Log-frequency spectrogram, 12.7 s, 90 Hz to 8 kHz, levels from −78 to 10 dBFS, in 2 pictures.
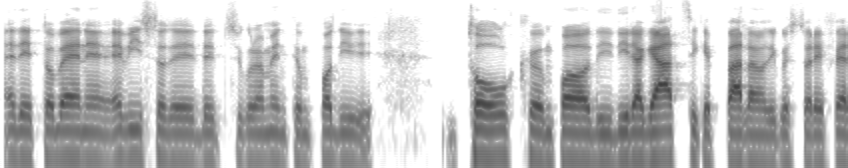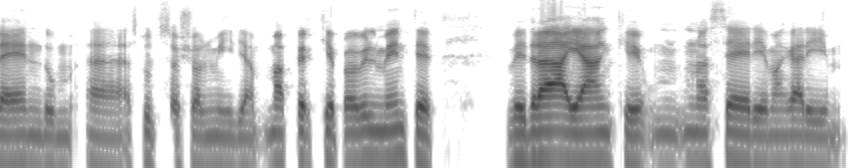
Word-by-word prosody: hai 125 - -5
detto 120 0 -3
bene, 120 -2 0
hai 120 - -1
visto 125 0 -6
de 115 -1 -3
de 115 -2 -7
sicuramente 115 -1 -7
un 110 -2 -9
po' 120 -1 -3
di 115 0 -8 0.7
talk, 125 0 +1
un 115 0 -3
po' 115 -1 +4
di 110 0 -5
di 115 +2 -2
ragazzi 120 +1 +5
che 115 - -5
parlano 115 -1 +3
di 105 - -6
questo 110 0 -6
referendum, 110 -2 -1
uhm, 100 -2 -6
sui - - -9
social 105 -1 -7
media 105 -1 -7
ma 115 -1 -2
perché 120 +1 -2
probabilmente 120 +2 -1 0.5
vedrai 115 +1 +7
anche, 115 -1 +3
mhmm, 110 +1 -12
una 115 -1 -5
serie, 110 -1 0
magari 105 -1 -3
115 Hz, 165 wpm, -23 LUFS, 110-120 Hz, 0.7 s, vedrai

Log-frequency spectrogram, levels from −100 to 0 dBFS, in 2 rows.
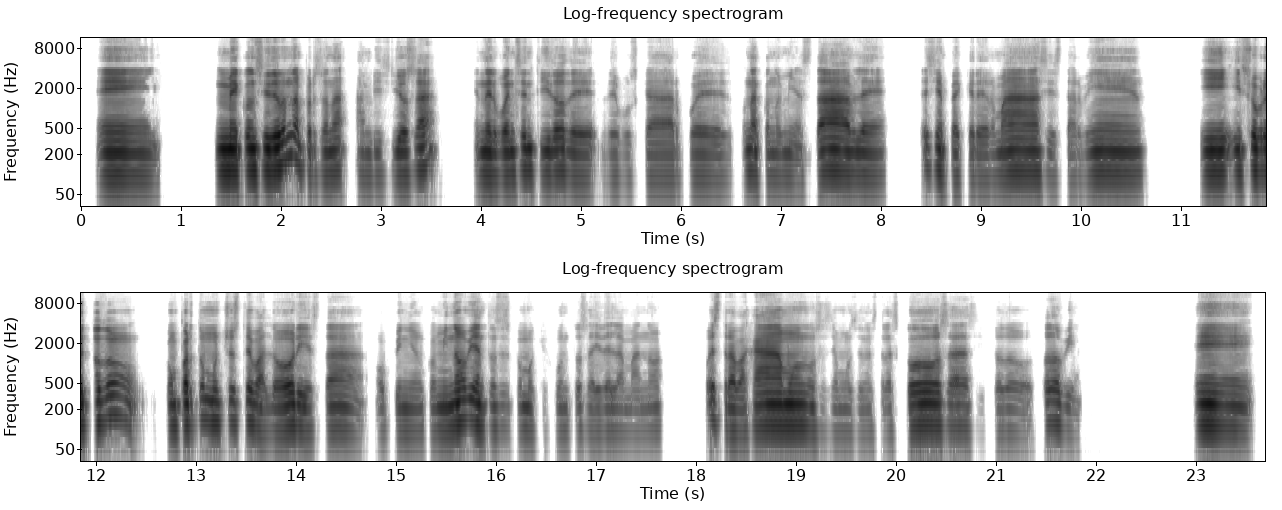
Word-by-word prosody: Ey, 105 -2 +2 0.6
me 120 0 +8
considero 120 +1 +7
una 180 -3 0
persona 115 0 -6
ambiciosa 110 +4 -4 0.3
en 110 - 0
el 105 - +3
buen 110 +1 0
sentido 120 -1 -1
de 100 -2 -5
de 100 +1 -18
buscar, 100 0 -12
pues, 100 -2 -10
una 115 -1 -4
economía 105 -2 -10
estable, 110 0 +1 0.4
de - - -11
siempre 115 -5 -6
querer 100 -1 -11
más, 115 +1 +1
y - - -16
estar 95 0 -20
bien, 110 +1 -2 0.6
y 115 +1 +2
y 115 - 0
sobre 120 0 +2
todo 140 +3 -1 0.3
comparto 120 +4 0
mucho 135 -1 -3
este 130 +1 -5
valor 110 +1 +1
y 110 - -1
esta 105 -1 -7
opinión 100 +1 -13
con 105 0 -13
mi 110 - -1
novia. 130 +4 +3
Entonces 110 -1 -9
como 110 -1 -10
que 95 - -47
juntos 105 +1 -18
ahí 100 0 -13
de 105 0 -13
la 100 0 -13
mano, 100 +2 -18 0.4
pues, 145 -2 -7
trabajamos, 120 +3 +3
nos 110 -2 -9
hacemos 100 0 -20
de 100 - -24
nuestras 100 +1 -22
cosas, 120 -1 0
y - - -46
todo 100 -2 -16
todo 130 -1 -4
bien. 105 -6 -18 1.1
Eh, 115 -3 +3
110 Hz, 145 wpm, -22 LUFS, 100-120 Hz, 1.1 s, me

